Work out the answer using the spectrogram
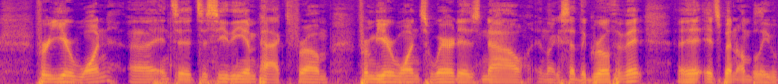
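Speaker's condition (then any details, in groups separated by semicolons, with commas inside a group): No condition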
